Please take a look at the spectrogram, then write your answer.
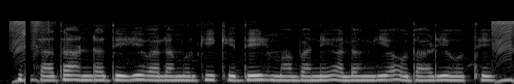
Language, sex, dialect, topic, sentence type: Chhattisgarhi, female, Northern/Bhandar, agriculture, statement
